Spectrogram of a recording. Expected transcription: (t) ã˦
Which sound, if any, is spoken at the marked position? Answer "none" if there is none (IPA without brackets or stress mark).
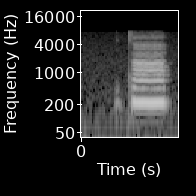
t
